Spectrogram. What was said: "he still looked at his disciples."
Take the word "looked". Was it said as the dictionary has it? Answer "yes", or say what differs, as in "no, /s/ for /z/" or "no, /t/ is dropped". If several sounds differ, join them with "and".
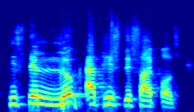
no, /t/ is dropped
